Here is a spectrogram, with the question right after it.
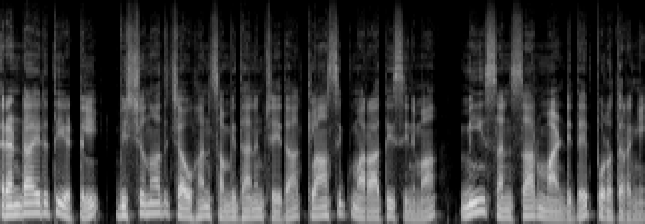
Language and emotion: Malayalam, neutral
